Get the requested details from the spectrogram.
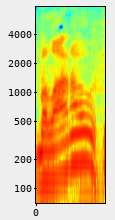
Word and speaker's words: Milano: Alyssa Milano is 47. Is that pronounced like the cookie? – Yes.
